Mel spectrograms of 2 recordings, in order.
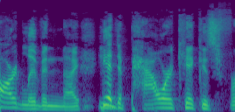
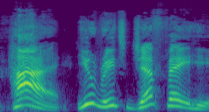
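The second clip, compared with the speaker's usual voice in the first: put-on happy-go-lucky smart-ass voice; 3 semitones higher, 6 dB louder than usual. Retelling a recorded answering machine message: imitating a smart-ass happy-go-lucky message. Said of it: "this smart-ass thing where he's like".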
